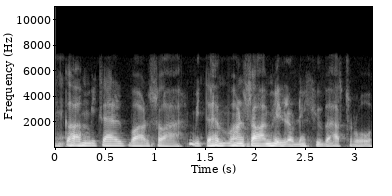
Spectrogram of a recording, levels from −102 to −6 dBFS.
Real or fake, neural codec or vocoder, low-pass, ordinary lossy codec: real; none; 7.2 kHz; none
